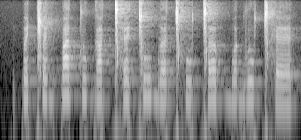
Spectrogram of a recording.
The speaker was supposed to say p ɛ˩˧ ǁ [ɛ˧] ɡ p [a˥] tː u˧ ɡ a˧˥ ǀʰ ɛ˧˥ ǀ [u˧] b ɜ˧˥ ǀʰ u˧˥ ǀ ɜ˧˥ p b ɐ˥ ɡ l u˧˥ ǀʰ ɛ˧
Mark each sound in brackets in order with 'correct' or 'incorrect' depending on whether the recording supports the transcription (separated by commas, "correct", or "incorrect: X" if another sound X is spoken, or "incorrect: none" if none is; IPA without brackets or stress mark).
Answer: correct, correct, incorrect: u˥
